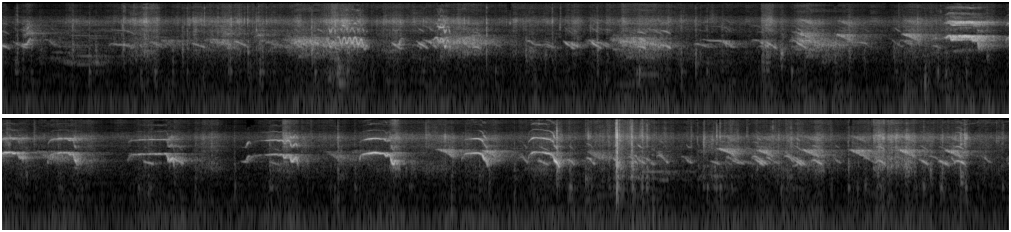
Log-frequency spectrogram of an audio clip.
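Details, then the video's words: Baby chickens peeping from thirst for water: loud, dense chorus of short, high, downslurred chirps repeating rapidly, several chicks calling at once, with a sharp click near the end. "Murgi chicks Chirping sounds with thirst for drink water"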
